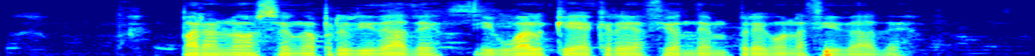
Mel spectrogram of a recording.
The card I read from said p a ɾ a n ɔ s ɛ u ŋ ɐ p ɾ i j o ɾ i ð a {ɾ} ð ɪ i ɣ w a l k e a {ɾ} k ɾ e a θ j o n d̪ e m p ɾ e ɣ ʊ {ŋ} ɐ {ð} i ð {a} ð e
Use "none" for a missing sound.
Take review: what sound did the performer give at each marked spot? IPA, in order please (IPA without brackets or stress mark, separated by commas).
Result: none, none, n, θ, a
